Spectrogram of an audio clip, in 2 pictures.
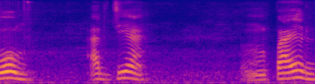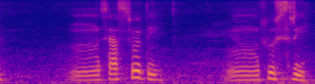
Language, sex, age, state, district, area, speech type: Odia, female, 45-60, Odisha, Rayagada, rural, spontaneous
